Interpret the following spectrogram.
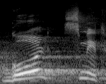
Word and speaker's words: goldsmith: We can pronounce the word goldsmith.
